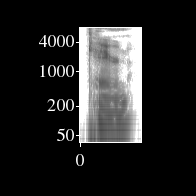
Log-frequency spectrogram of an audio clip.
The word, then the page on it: cairn: American English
